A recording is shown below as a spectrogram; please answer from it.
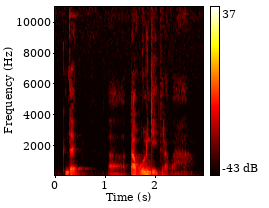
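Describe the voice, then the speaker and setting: Medium in pitch, this man's voice has a dark, mellow tone and is somewhat breathy. It moves through very wide pitch swings, with audible room echo. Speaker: pastor. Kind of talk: sermon. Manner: stiff, hard-edged delivery; emphatic, not soft-spoken.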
